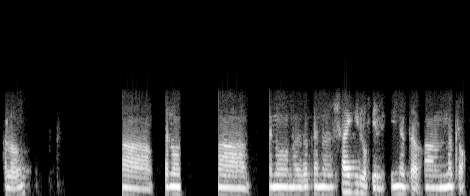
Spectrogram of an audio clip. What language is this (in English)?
Manipuri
